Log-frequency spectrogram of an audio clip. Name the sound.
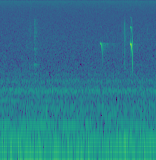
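wild birds calling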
